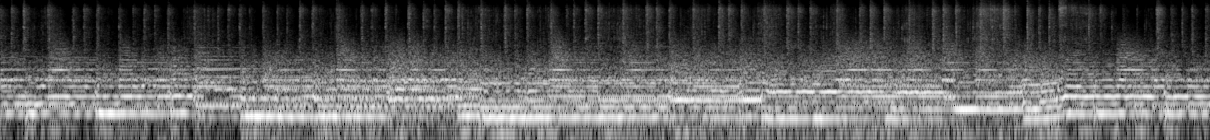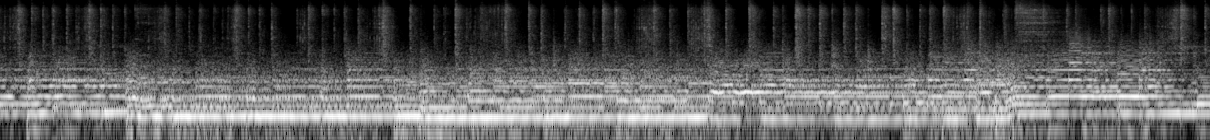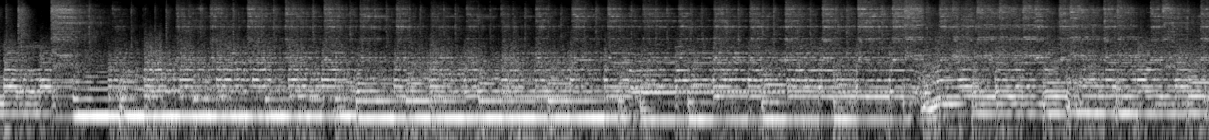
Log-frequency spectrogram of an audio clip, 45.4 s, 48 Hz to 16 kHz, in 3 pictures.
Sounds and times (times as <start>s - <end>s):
Guitar: 0.0s - 45.3s
Percussion: 0.0s - 45.3s.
